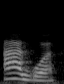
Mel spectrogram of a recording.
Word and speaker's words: água: aqui exemplos na palavra água onde a gente pronuncia água a gente consegue ouvir o sonzinho de um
